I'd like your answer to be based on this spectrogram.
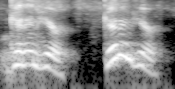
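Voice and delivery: loud summoning call, punched on get; calling out get in here. Retold or imitated. Streamer calling viewers in with a loud summons. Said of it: "I'm gonna be like".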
